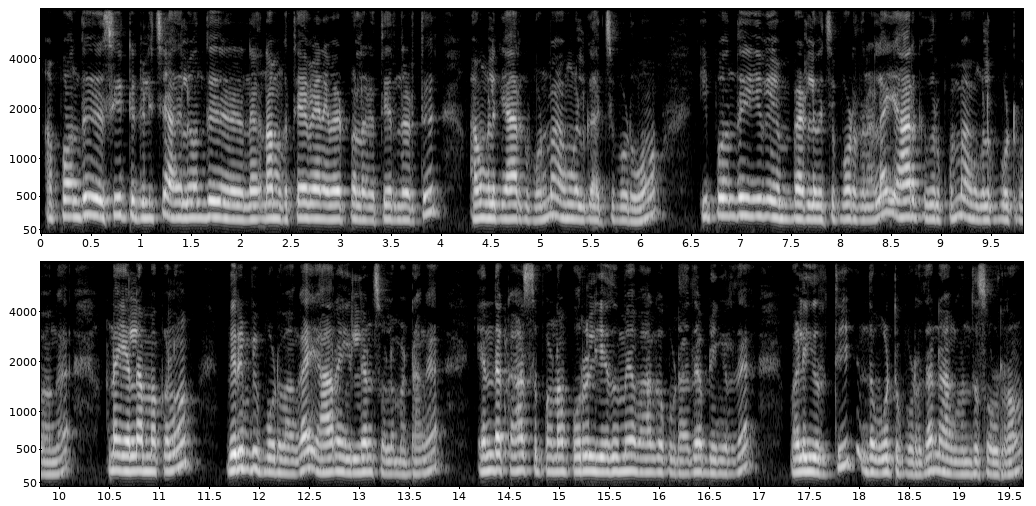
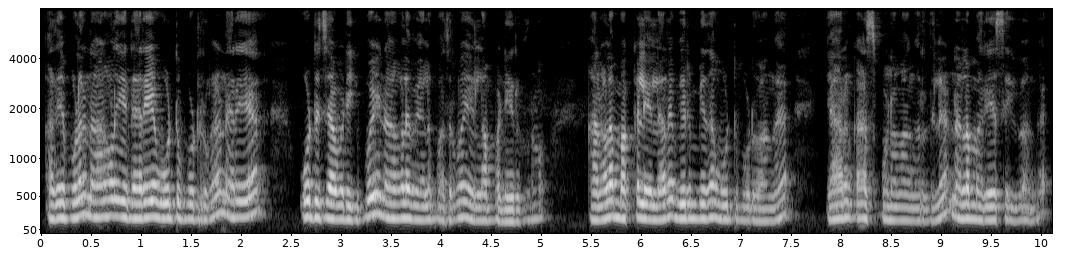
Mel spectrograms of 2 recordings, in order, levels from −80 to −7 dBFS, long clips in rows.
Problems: none marked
